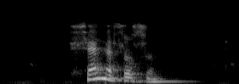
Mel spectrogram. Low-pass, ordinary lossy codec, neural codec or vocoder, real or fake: 7.2 kHz; Opus, 16 kbps; none; real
